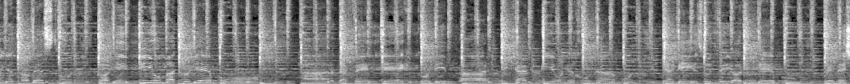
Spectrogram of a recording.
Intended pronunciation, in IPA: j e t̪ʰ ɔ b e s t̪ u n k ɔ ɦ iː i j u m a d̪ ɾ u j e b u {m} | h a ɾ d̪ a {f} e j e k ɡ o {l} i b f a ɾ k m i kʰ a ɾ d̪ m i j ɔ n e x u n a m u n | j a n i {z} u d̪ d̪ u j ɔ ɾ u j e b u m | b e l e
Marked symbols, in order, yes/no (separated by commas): yes, yes, yes, yes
